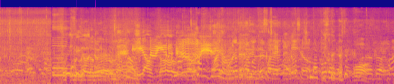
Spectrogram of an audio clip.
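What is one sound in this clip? A crowd of people murmur and chatter outdoors.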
